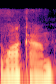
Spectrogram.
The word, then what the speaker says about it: Wacom: But there's a thing called the Cintiq that a company called Wacom It's pronounced Wacom.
